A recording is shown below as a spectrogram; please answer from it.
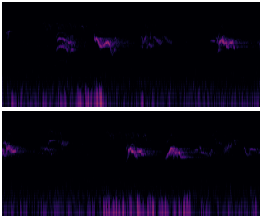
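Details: Dawn on Orcas Island with a Robin singing paired and grouped whistled phrases, each a quick slurred note followed by a softer warble, with short pauses and some higher faint notes.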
